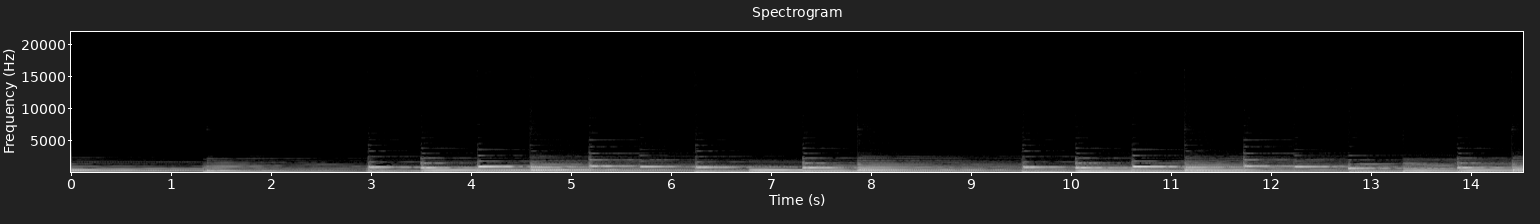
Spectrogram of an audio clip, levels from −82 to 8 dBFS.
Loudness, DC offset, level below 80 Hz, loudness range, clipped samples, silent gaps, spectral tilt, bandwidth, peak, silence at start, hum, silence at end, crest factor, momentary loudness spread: -23 LUFS; under 0.1%; -40 dBFS; 4 LU; under 0.1%; none; -11.5 dB/octave; 4 kHz; -6 dBFS; 0 s; none; 0 s; 16 dB; 15 LU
